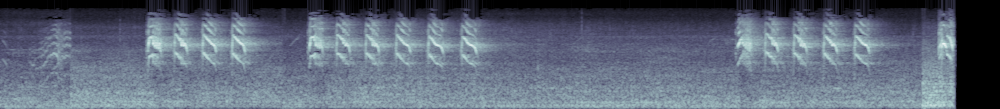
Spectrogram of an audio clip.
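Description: A parakeet gives harsh, high screeches in quick runs of four to six, each burst separated by a short pause, over a steady low background hiss.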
